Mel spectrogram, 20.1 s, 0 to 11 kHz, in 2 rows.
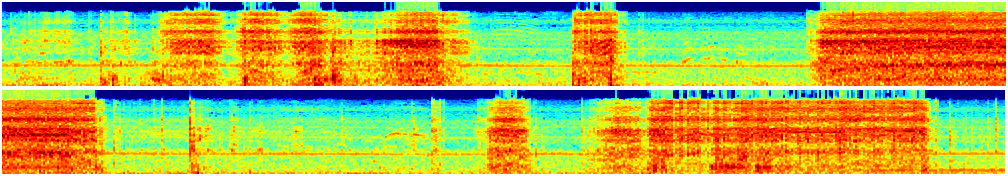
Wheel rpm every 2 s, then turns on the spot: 0, 30, 10, 30, 190, 50, 0, 30, 150, 110.
2-4 10-12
